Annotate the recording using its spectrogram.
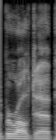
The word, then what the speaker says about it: Berwald: Juli Berwald, pleasure to welcome you to Access Utah.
